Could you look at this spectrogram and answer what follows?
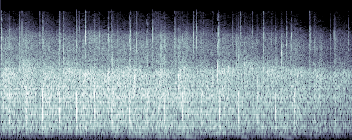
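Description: Audience applause, a dense patter of many hands clapping that slowly fades.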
